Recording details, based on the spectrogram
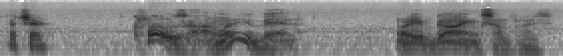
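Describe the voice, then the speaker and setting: A self-assured, eccentric husband from an old radio play. His very low voice swoops expressively as he speaks in halting, intense, condescending phrases. The vintage recording is slightly noisy. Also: wildly swooping pitch, creaky, fairly bright tone, full character voice. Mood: groggy. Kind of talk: old-time radio drama acting.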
